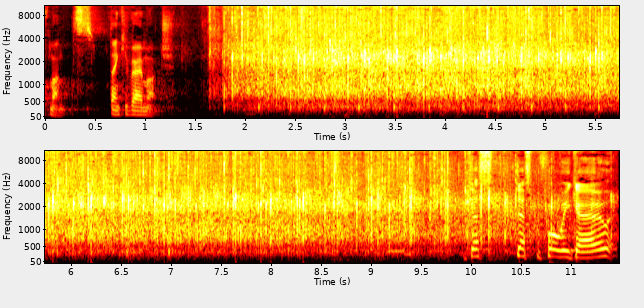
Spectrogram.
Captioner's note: applause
